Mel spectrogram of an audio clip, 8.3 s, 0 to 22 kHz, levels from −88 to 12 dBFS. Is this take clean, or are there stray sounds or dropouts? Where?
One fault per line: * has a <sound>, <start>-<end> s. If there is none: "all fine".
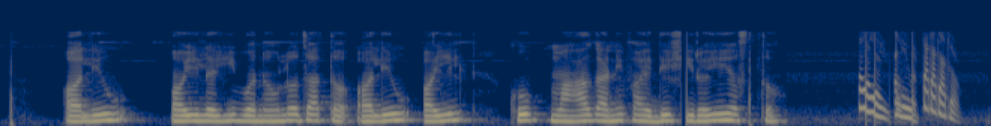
* has a dropout, 5.7-5.7 s
* has a chirp, 7.2-8.0 s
